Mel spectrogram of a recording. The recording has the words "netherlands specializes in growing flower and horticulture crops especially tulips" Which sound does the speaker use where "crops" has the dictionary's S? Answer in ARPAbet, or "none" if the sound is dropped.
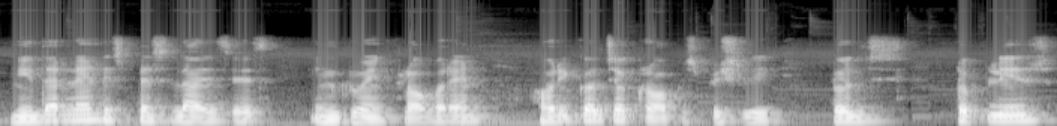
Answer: none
